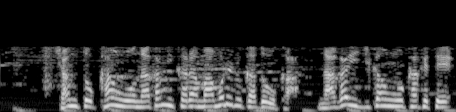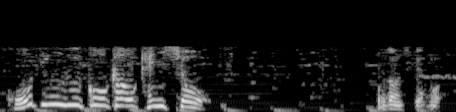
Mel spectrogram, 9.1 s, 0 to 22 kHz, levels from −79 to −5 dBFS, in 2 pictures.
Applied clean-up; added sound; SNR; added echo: classical method spectral subtraction.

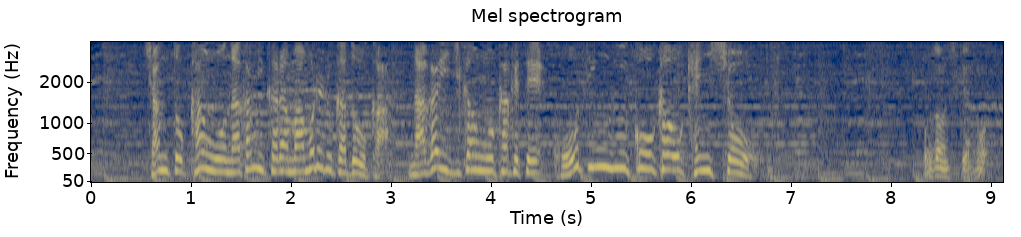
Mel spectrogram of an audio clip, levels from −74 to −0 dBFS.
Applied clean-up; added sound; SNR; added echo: none; none; none; none.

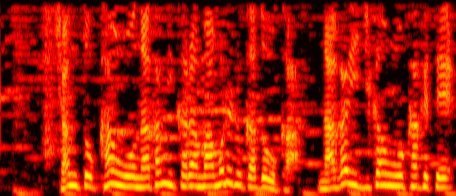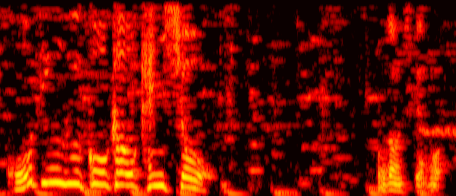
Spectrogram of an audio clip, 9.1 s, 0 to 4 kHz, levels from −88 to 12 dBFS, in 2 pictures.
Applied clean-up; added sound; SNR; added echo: classical method Wiener filter.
